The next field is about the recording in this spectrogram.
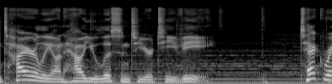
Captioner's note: thoughtful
